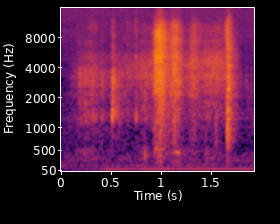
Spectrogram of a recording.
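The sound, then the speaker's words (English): Crisp crunching of freeze-dried ice cream being bitten into: a few sharp crackly bursts, one longer grinding crunch in the middle, over a faint steady low hum with no talking. “Oh, it has a crunch to it. I may actually break a tooth.”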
